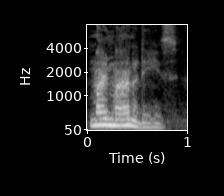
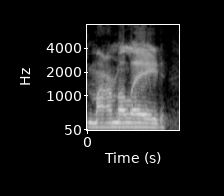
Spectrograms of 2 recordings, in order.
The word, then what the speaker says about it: Maimonides: Jewish scholar and philosopher Maimonides. G-Fish, if you're listening, I told you it wasn't pronounced marmalade.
